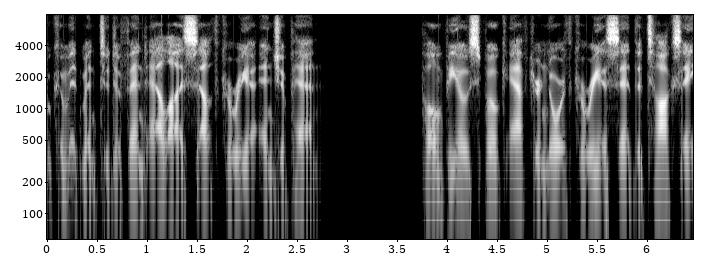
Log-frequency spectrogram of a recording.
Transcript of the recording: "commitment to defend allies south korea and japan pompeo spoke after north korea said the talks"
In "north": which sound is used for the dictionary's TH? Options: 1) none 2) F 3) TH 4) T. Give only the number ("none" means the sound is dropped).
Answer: 3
